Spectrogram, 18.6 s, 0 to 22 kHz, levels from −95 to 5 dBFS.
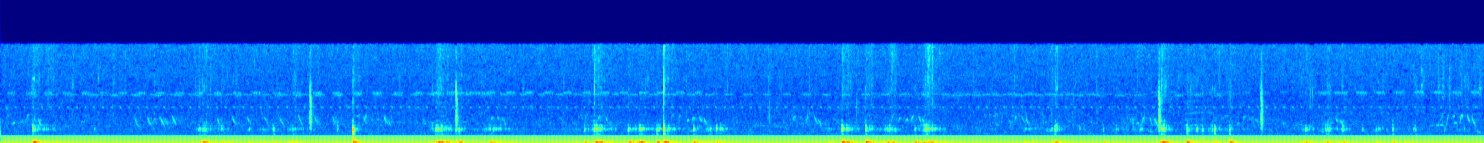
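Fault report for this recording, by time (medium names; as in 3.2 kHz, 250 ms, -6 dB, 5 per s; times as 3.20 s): buzz 60 Hz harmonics 19 -35 dBFS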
